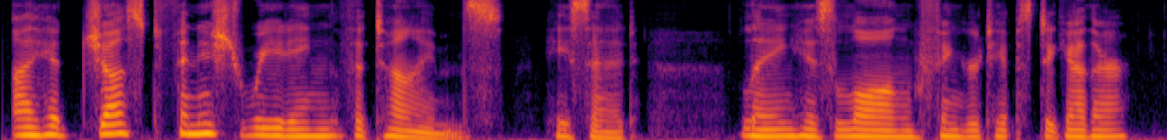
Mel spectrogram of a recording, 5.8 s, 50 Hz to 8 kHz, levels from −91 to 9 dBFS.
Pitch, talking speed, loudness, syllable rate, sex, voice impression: 145 Hz, 155 wpm, -18 LUFS, 4.5 syllables/s, female, feminine, middle-aged, tensed, slightly hard, clear, fluent, intellectual, slightly calm, unique, elegant, slightly strict, slightly sharp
